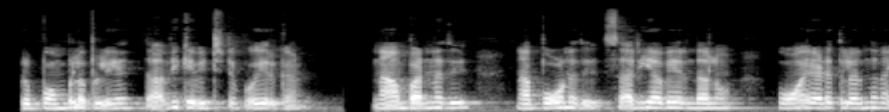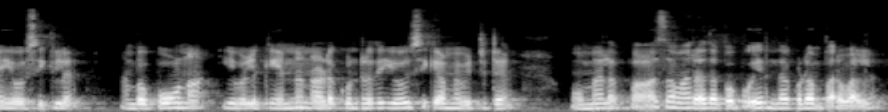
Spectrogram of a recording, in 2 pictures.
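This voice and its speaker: A man's voice: fairly high pitch, vocal fry, dull audio. A man playing a remorseful young husband who speaks earnestly and apologetically in an amateur audio drama.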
